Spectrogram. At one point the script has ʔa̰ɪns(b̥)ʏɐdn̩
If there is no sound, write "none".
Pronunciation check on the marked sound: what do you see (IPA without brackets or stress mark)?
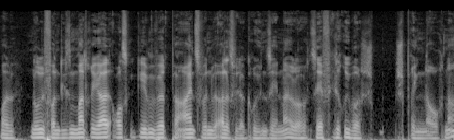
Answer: v̥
